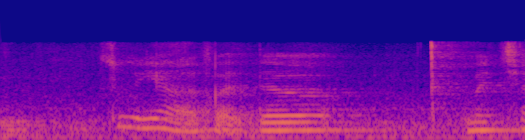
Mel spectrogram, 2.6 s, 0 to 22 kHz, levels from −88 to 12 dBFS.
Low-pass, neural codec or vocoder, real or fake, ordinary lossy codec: 7.2 kHz; none; real; none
